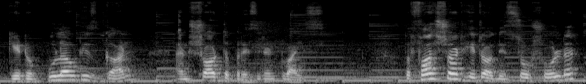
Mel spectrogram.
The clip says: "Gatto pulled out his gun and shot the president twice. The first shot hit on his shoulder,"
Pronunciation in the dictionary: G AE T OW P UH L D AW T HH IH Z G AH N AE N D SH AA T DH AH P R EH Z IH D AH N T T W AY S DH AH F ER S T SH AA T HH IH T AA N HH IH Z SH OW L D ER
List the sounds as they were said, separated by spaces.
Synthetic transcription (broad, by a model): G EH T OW P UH L AW T HH IH Z G AH N AE N D SH AA T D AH P R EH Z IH D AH N T T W AY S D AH F ER S T SH AA T HH IH T AA N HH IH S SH OW L D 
